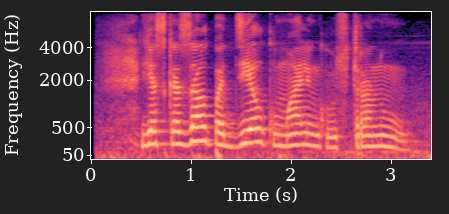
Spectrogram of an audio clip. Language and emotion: Russian, angry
